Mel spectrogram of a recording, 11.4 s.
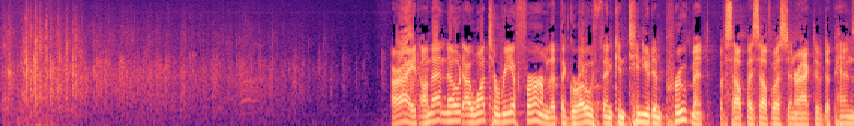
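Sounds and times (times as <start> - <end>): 
audience applause: 0.0 - 4.8
speech: 5.2 - 11.3.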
